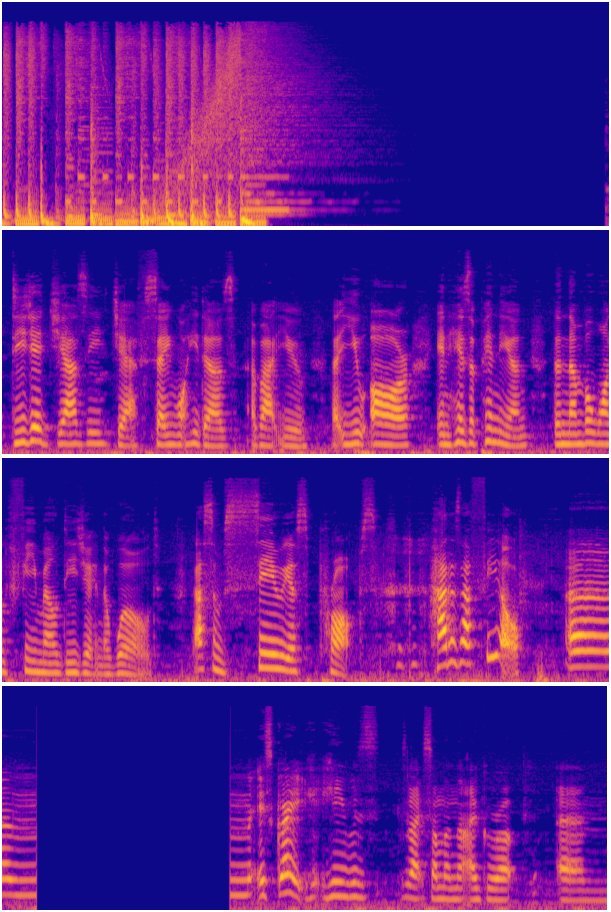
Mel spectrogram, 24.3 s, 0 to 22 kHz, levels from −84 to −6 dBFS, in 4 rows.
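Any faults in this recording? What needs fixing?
The playback buffer ran dry at 18.56 s, producing a rebuffering stall: the player had no downloaded audio left and halted until more data arrived at 20.49 s. The sound drops to silence for about 1.94 s and then picks up exactly where it stopped, so nothing is skipped, but the pause stretches the timeline by that amount. Keeping a deeper startup buffer and using adaptive bitrate switching on slow connections would prevent the stall.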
